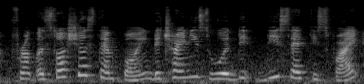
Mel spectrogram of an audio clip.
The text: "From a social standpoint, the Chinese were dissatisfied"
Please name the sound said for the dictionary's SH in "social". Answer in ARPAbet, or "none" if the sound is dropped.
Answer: SH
